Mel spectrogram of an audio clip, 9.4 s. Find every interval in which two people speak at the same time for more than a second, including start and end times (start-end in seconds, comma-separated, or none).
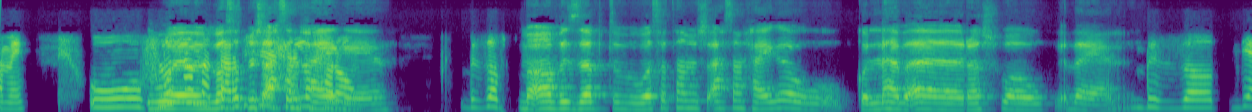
1.1-2.8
